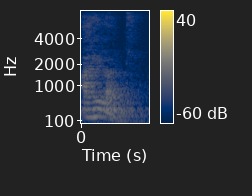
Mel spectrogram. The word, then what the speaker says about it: island: some of you do it's not Islam it's supposed to be island and island is a land surrounded by water all right now this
